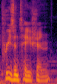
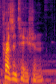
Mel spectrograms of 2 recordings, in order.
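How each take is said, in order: First: The first syllable sounds like 'pree'. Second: The first syllable sounds like 'prez'. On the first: "people say presentation, but that's I don't think that's right because it's not pre anything" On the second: "it's presentation"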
